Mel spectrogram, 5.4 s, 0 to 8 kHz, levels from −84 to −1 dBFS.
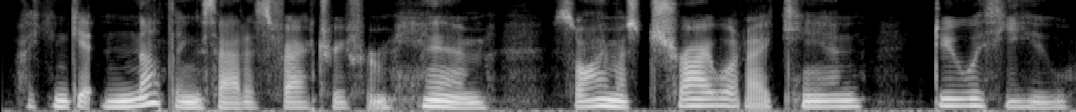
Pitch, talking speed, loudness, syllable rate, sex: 160 Hz, 190 wpm, -19 LUFS, 4.9 syllables/s, female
